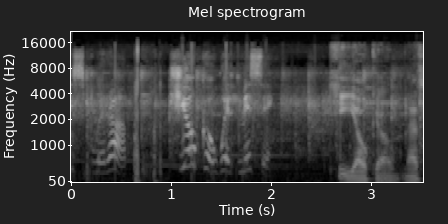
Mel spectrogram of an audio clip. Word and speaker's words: Kyoko: soon as we split up kyoko went missing kiyoko that's how you pronounce it all right soon after that hina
